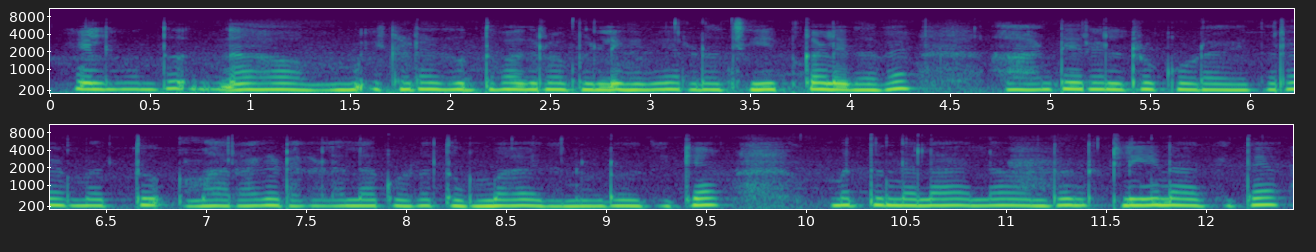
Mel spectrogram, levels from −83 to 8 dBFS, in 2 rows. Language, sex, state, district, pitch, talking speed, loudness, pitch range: Kannada, female, Karnataka, Belgaum, 230 Hz, 120 wpm, -14 LUFS, 220-240 Hz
